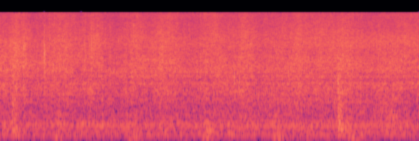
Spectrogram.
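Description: Sliced sausage and bell peppers sizzling steadily in a frying pan as they are stirred with a spatula, with a few faint clicks from the spatula. The sausage is browning while the peppers cook down.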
